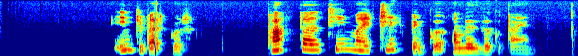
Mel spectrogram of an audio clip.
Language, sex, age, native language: Icelandic, female, 50-59, Icelandic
